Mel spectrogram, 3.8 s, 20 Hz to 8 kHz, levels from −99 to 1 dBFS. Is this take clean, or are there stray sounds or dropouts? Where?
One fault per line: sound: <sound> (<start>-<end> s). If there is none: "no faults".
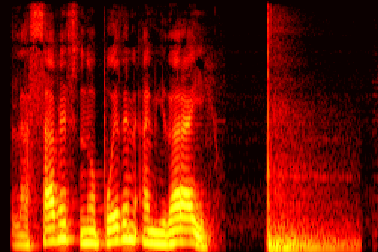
sound: thud (2.7-3.6 s)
